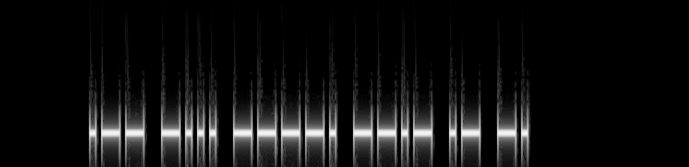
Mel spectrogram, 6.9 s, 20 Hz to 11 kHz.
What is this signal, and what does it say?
Morse code, heard as a keyed tone, about 21 wpm, 700 Hz. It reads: WB9QAN
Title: Speed Racing - USA 2x3 Call Signs 17wpm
